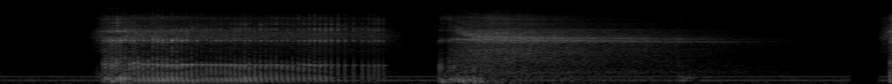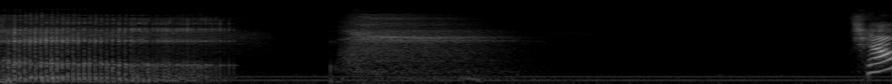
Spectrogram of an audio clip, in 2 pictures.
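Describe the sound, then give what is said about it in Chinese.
A sleeping hippo lying on a bridge snores in four long, loud, rasping breaths, each inhale harsh and drawn out with pauses between, followed by a brief high squeak at the end. Steady low hum underneath. “可是河马只管睡他的觉，照旧打他的呼噜。”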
